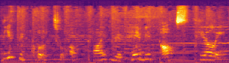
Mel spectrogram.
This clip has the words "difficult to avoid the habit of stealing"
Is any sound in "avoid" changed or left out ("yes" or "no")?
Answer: yes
